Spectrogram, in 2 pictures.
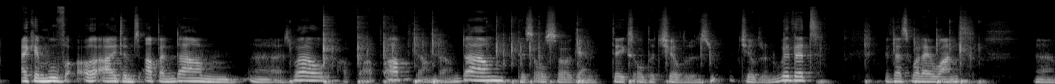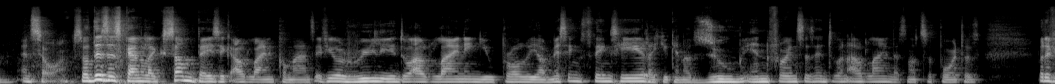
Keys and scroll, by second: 3.2 alt+Up, 4.1 alt+Down, 5.0 Up, 5.8 alt+Down, 6.6 alt+Up, 7.4 alt+Down, 7.8 alt+Up, 8.6 Down, 9.6 alt+Up.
